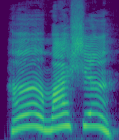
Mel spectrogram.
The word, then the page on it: haa maxa: Otomí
